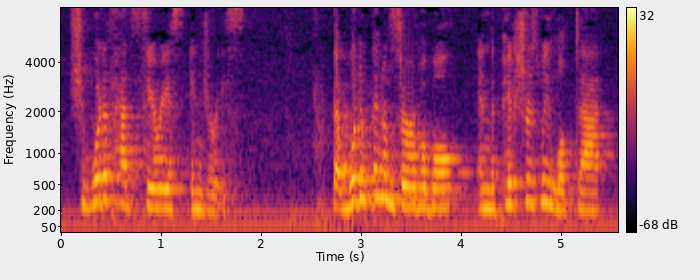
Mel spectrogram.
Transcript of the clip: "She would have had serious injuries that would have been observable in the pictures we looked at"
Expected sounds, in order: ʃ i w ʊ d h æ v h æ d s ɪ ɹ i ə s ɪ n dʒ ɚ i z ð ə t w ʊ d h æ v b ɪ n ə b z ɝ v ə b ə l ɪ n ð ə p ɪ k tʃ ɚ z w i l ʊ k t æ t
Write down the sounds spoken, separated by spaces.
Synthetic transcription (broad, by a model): ʃ i w ʊ d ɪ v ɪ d s ɪ ɹ i ə s ɪ n dʒ ɚ i z ð ə t w ʊ d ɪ v b ɪ n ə b z ɝ v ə b l ɪ n ð ə p ɪ k tʃ ɚ z w i l ʊ k t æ t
